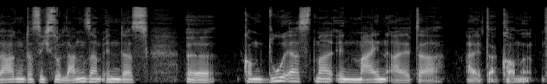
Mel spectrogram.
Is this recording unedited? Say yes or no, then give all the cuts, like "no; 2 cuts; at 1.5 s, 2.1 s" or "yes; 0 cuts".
yes; 0 cuts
